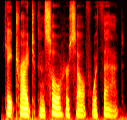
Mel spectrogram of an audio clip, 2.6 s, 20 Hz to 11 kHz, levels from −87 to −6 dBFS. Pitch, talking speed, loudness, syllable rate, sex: 120 Hz, 165 wpm, -20 LUFS, 4.2 syllables/s, female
